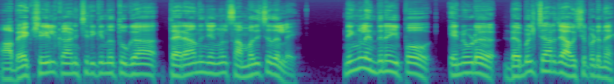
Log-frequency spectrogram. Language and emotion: Malayalam, angry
